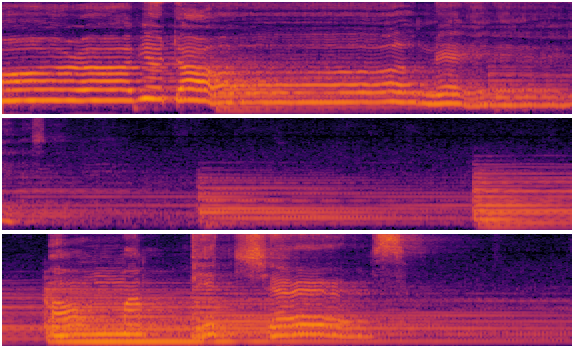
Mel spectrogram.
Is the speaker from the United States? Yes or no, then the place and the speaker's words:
yes; Louisiana, United States; I'm from Louisiana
